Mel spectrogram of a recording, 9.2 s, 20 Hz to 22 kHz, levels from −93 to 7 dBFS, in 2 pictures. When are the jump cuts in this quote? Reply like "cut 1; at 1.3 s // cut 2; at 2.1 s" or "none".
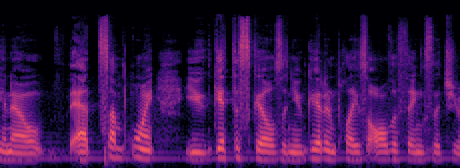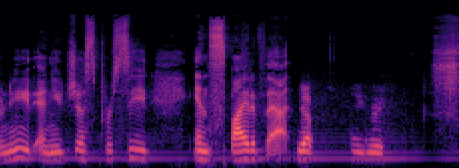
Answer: cut 1; at 7.5 s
